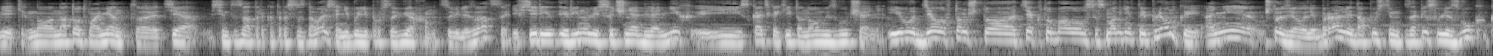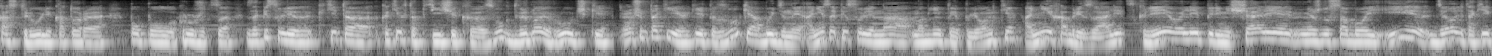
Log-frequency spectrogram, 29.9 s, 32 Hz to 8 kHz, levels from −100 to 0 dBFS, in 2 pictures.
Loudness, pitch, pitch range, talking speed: -23 LUFS, 135 Hz, 125-150 Hz, 155 wpm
